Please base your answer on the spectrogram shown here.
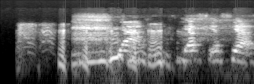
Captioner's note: both laughing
